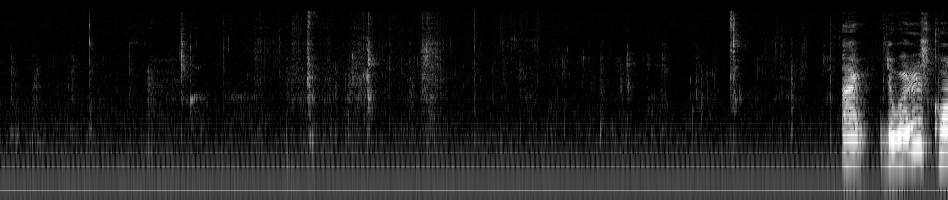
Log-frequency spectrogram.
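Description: A young woman chews and smacks food close to a microphone.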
